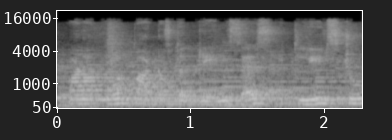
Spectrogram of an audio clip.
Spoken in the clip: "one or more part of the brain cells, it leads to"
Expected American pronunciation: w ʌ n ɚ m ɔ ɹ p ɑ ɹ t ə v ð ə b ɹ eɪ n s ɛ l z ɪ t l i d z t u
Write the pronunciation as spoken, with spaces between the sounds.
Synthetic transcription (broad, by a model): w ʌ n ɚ m ɔ ɹ p ɑ ɹ t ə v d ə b ɹ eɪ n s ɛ z ɪ t l i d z t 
